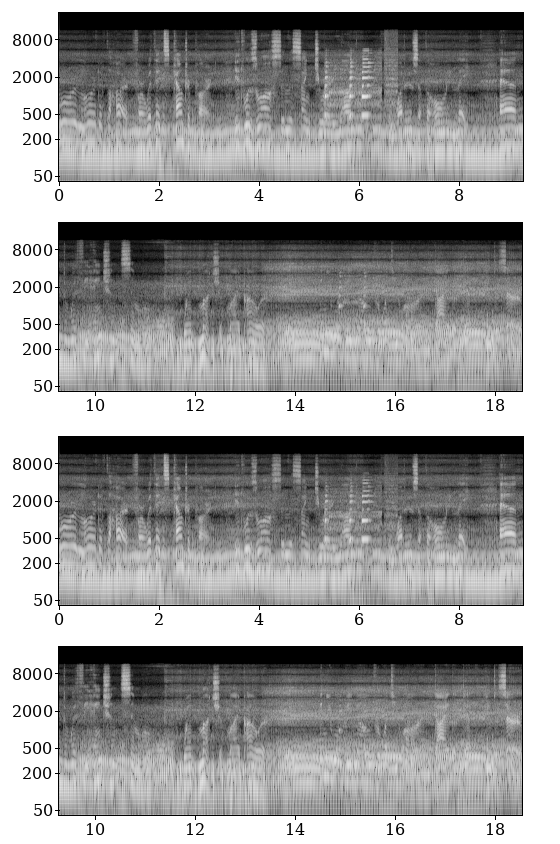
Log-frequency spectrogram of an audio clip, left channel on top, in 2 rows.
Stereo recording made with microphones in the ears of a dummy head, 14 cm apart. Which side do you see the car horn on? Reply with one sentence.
In this clip you hear the car horn on the left.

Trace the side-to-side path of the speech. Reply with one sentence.
You can hear the speech go left and come back.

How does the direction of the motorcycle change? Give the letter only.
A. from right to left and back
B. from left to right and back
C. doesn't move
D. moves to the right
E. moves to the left
C.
